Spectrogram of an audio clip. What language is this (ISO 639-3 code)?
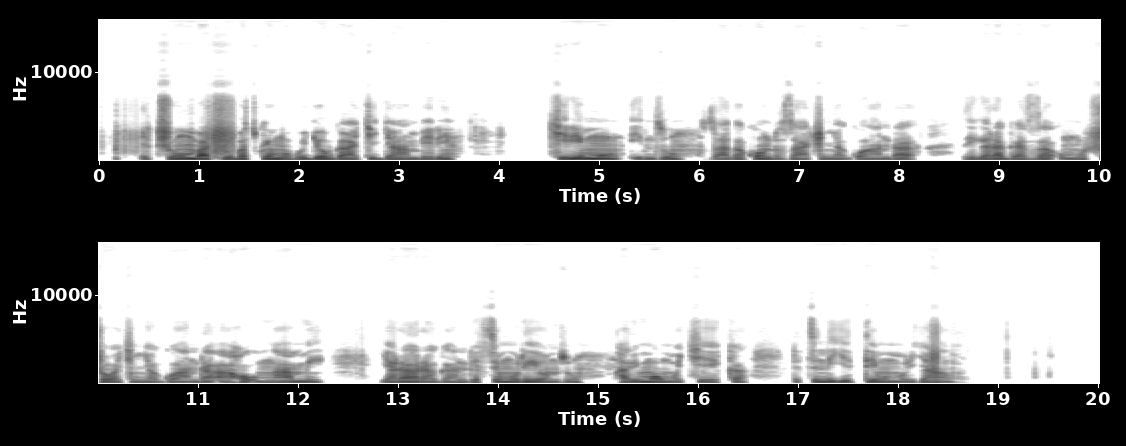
kin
